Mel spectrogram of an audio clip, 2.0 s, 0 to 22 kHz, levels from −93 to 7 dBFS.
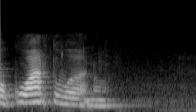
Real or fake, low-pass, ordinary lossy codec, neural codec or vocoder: real; 7.2 kHz; none; none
